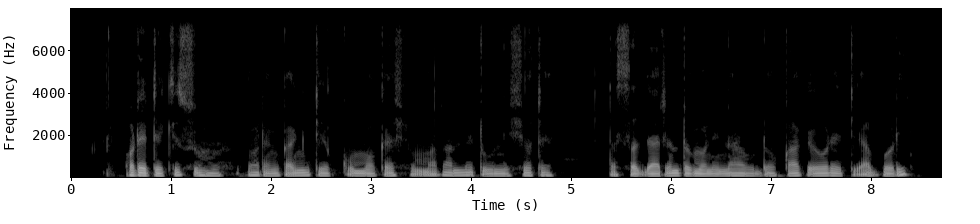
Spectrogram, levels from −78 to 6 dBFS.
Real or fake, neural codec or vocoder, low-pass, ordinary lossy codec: fake; vocoder, 44.1 kHz, 128 mel bands every 256 samples, BigVGAN v2; 7.2 kHz; none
